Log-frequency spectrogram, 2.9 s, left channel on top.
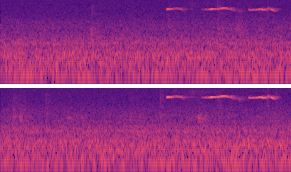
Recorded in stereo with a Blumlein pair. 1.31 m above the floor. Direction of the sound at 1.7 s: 15° right.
